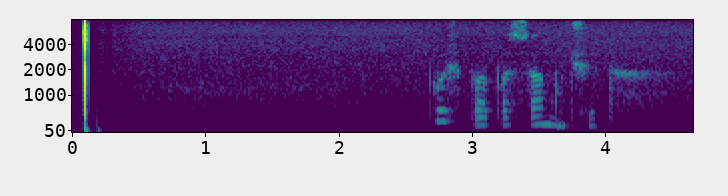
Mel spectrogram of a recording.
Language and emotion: Russian, sad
